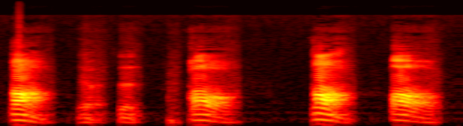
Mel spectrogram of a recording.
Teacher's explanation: Pangkal lidahnya terangkat. Terkesan bunyi oh, sama. Karena qaf ini salah satu huruf isti'ala, khusus tinggi.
